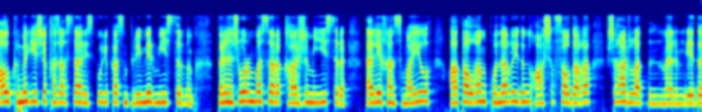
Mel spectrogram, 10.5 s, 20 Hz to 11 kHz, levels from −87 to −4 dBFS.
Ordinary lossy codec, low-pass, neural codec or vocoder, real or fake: none; 7.2 kHz; codec, 16 kHz, 1 kbps, FunCodec, trained on Chinese and English, 50 frames a second; fake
